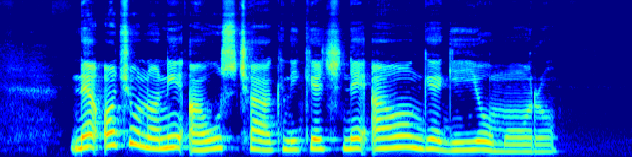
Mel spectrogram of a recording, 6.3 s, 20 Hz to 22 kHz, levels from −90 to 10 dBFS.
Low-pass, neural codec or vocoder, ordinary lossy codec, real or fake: none; none; none; real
